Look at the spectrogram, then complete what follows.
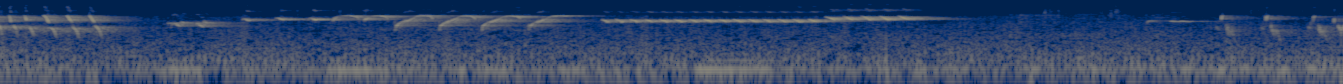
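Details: Excited canary singing while wanting to mate: fast high trills of down-swept notes, then a long buzzy rolling tour and steady high trill. A short quiet gap comes before brief sharp chips.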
